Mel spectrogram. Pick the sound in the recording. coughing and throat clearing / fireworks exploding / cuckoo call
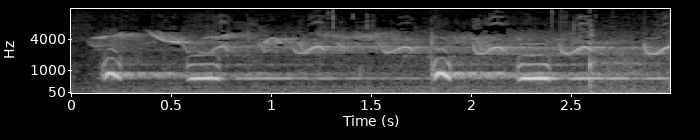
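cuckoo call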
